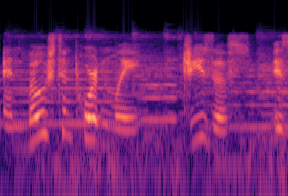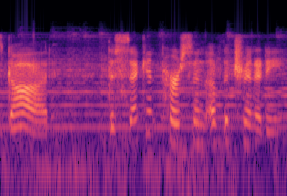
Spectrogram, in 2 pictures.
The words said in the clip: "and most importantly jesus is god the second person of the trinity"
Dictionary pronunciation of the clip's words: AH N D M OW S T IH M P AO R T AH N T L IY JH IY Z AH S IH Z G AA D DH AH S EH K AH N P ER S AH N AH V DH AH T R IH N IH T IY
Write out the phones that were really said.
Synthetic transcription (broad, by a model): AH N M OW S T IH M P AO R T N T L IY JH IY Z AH S IH Z G AA D DH AH S EH K AH N P ER S AH N AH V DH AH T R IH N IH T IY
